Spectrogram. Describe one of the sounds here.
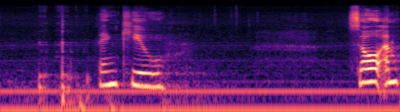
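A woman begins speaking through a microphone.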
